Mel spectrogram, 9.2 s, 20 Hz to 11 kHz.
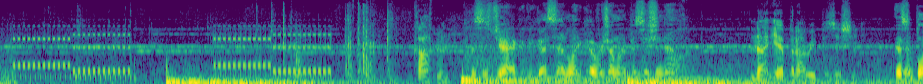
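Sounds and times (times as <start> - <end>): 
cell phone ringing with alternating electronic tones: 0.1 - 3.5
speech: 4.2 - 7.0, 7.5 - 9.2.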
